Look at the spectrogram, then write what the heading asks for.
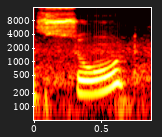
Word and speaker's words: सोंठ: नून डाल नट खांड सीन व सु नून साइलेंट और ठ सोंठ से वाव सु नून साइलेंट और फे सौंफ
